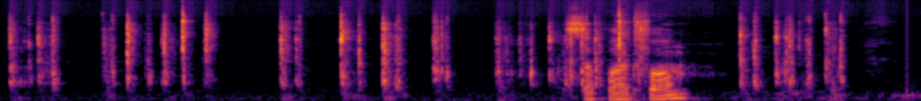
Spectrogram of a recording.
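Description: Computer keyboard typing a document title into a form, short bursts of keystrokes around a steady stretch of talk, fairly close and moderate in level.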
